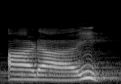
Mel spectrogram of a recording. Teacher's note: ¿Dónde cargo la voz? En la i. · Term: acento prosódico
